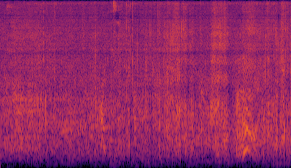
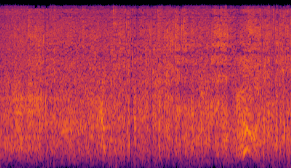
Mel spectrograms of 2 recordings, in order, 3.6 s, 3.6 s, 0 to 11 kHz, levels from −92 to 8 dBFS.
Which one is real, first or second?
second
